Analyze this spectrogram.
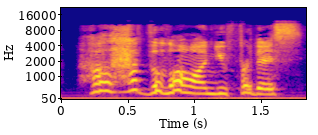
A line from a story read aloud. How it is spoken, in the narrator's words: he gasped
